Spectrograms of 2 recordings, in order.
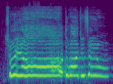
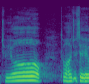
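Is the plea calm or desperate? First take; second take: desperate; calm. First: It is cried out urgently and desperately. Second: It is said calmly in a controlled voice. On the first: The one praying is in mortal danger. The speaker calls it right. "맥공강에 빠져서 죽어가고 있는데" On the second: The prayer is said with restraint. The speaker calls it wrong. "그래서 제가 연습을 했어요"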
